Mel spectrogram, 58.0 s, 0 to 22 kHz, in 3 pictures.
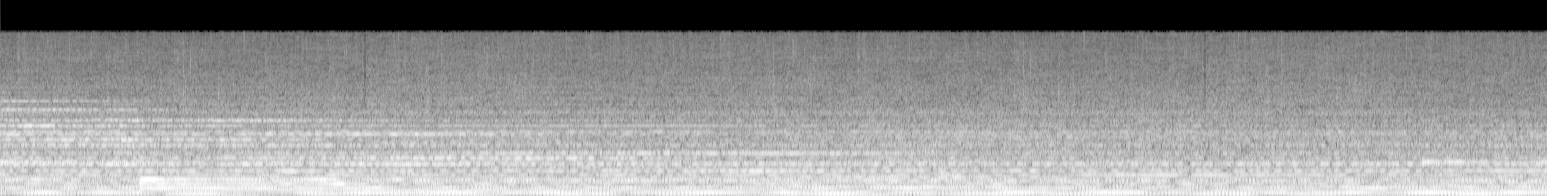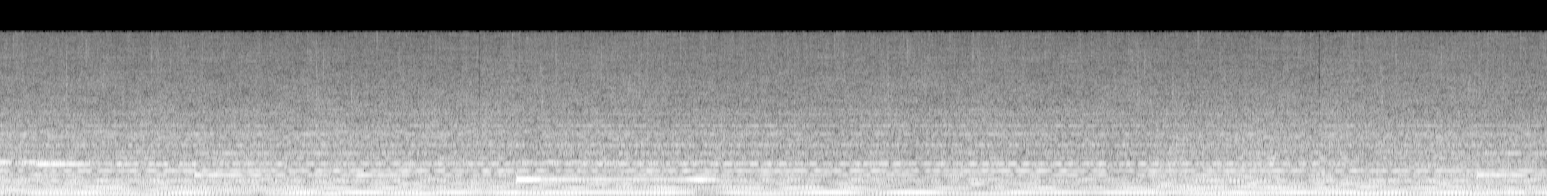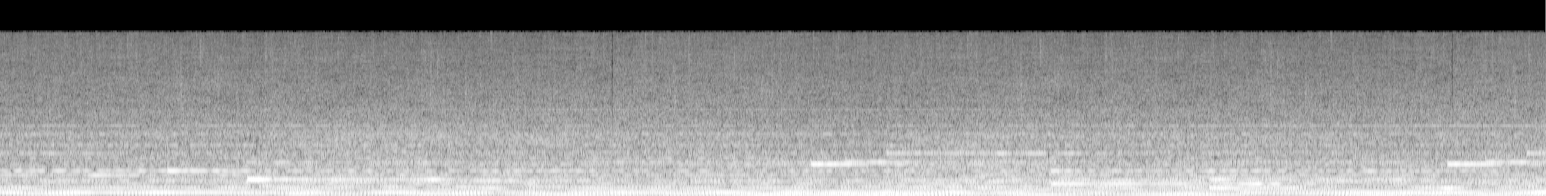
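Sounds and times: soft relaxation music: 0:00.0 - 0:58.0
steady rain falling: 0:00.0 - 0:58.0.

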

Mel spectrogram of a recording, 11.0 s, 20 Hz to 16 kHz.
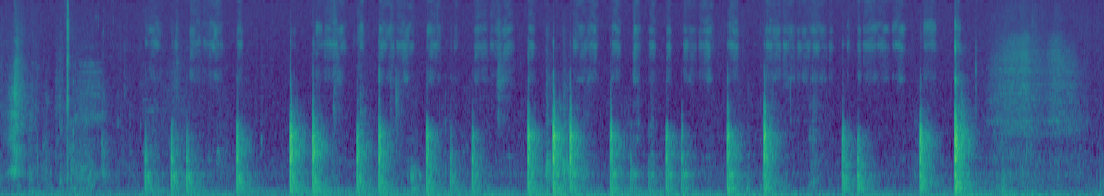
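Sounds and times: marker squeaking on whiteboard: 0:01.4 - 0:09.7.

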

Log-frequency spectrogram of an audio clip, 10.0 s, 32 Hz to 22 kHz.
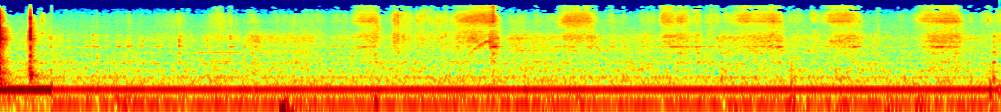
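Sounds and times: steady low hum: 0:00.0 - 0:10.0
sheet rustling: 0:02.1 - 0:08.6.

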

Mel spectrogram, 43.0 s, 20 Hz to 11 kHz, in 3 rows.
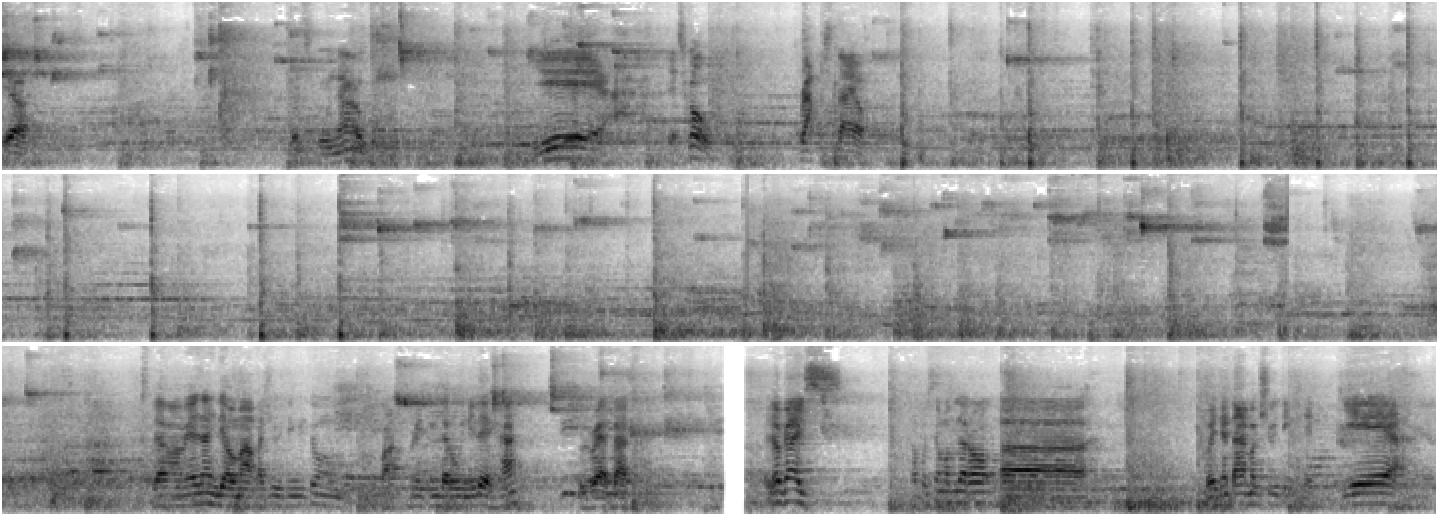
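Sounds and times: basketballs bouncing on court: 0:02.9 - 0:15.2, 0:15.8 - 0:28.2, 0:32.1 - 0:33.1, 0:37.6 - 0:39.1, 0:39.8 - 0:41.9.

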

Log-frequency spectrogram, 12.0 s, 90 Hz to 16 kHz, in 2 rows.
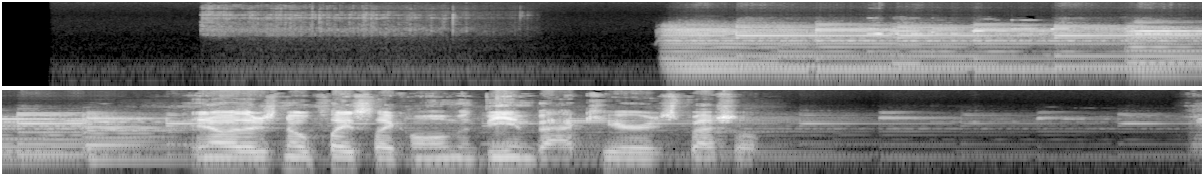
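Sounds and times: high jingling shimmer: 0:01.0 - 0:02.6.

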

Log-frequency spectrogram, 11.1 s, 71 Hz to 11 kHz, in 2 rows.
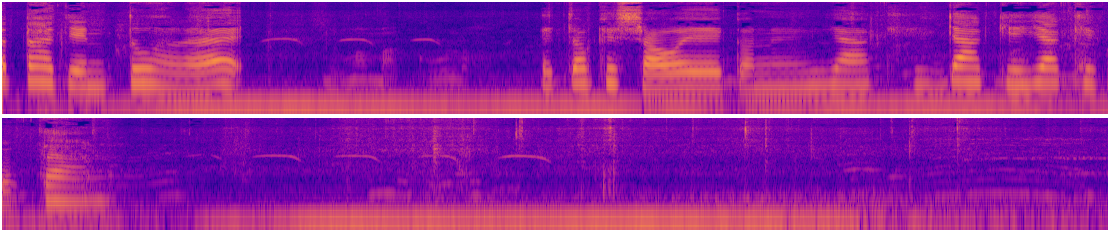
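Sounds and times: steady low rumble: 0:00.0 - 0:11.0
faint distant voices: 0:00.8 - 0:11.0.

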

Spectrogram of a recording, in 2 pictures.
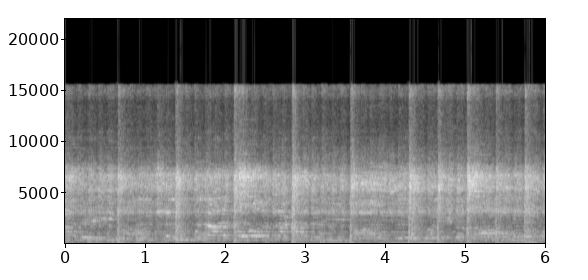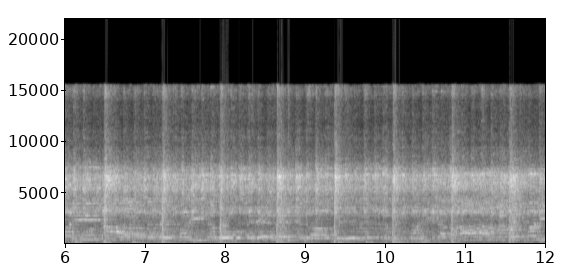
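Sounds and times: accordion: 0:00.0 - 0:12.0
woman singing: 0:00.0 - 0:12.0.

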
